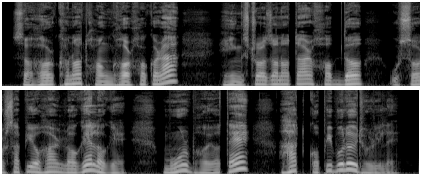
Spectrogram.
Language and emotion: Assamese, fearful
